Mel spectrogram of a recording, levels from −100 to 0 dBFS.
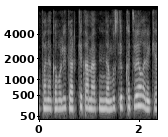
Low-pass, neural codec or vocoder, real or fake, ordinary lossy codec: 7.2 kHz; codec, 24 kHz, 3 kbps, HILCodec; fake; AAC, 48 kbps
